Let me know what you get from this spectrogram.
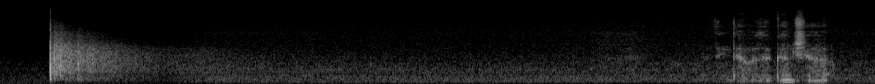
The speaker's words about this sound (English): Somebody just shot over into the woods.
